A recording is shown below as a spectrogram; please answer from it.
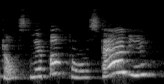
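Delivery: put-on old woman voice. Retelling what an old lady threatened, in an old lady impression. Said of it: "that's my old lady impression".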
